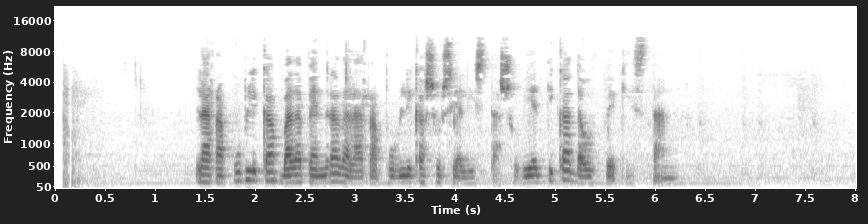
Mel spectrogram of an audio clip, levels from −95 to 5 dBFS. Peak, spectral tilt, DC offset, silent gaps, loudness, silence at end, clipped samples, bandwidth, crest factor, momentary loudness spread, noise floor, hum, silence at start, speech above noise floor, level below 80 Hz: -16 dBFS; -2.5 dB/octave; under 0.1%; none; -38 LUFS; 1.8 s; under 0.1%; 11 kHz; 24 dB; 11 LU; -74 dBFS; none; 0.05 s; 36 dB; -88 dBFS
